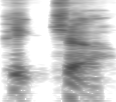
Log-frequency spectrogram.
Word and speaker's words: picture: T-U-R-E, the T is pronounced as ch. Okay, so listen carefully, yeah? It's picture, culture, adventure, nature, feature.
